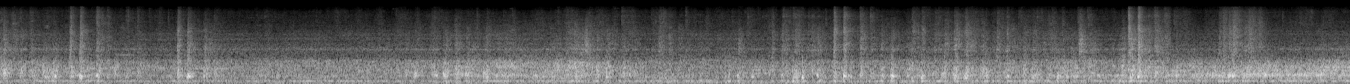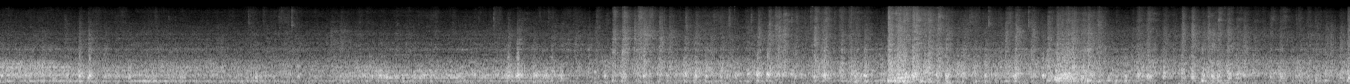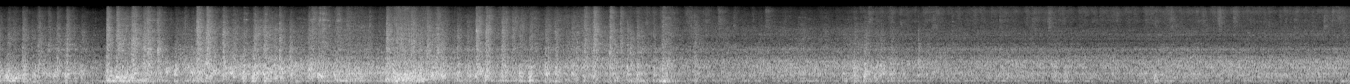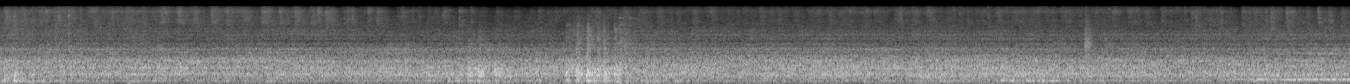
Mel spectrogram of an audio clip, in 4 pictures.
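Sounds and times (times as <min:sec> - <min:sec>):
freight train passing: 0:00.0 - 0:54.0
rush of rail noise: 0:00.0 - 0:54.0
train wheels clattering over rail joints: 0:04.1 - 0:12.8, 0:18.5 - 0:37.8.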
